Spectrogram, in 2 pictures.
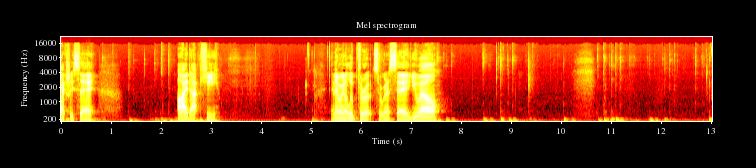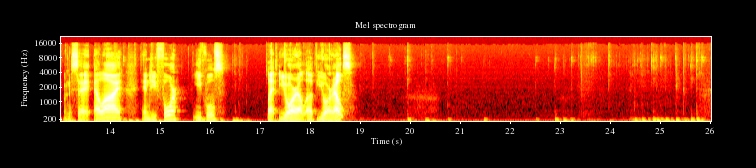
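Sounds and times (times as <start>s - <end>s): keyboard typing: 1.3s - 2.3s, 7.5s - 13.2s, 16.2s - 18.2s, 19.0s - 21.6s, 22.4s - 26.0s.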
